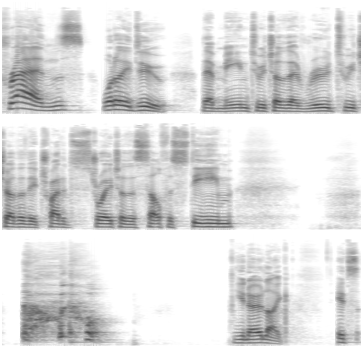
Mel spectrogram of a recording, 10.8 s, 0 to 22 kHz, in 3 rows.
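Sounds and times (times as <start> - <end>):
speech: 0.0 - 6.2, 7.4 - 8.3, 9.5 - 10.7
raspy cough: 7.4 - 8.4.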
